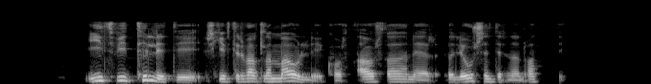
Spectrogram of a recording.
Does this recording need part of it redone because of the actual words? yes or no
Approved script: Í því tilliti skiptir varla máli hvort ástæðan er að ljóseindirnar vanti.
no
